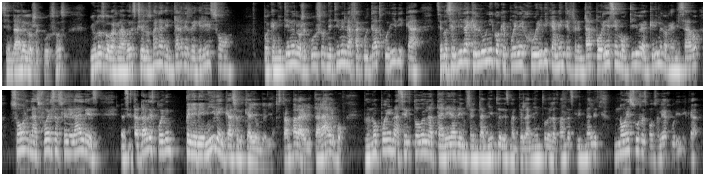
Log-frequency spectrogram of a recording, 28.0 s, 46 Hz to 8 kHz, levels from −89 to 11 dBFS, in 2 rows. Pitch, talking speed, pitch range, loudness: 145 Hz, 170 wpm, 130-170 Hz, -13 LUFS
